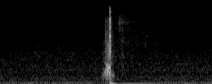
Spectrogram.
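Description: A golf hybrid club striking a ball off the fairway turf with a descending blow: one sharp crack about a second in.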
